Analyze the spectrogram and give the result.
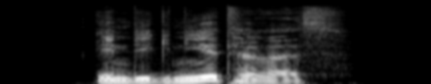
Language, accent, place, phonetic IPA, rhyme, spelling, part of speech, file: German, Germany, Berlin, [ɪndɪˈɡniːɐ̯təʁəs], -iːɐ̯təʁəs, indignierteres, adjective, De-indignierteres.ogg
- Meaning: strong/mixed nominative/accusative neuter singular comparative degree of indigniert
